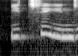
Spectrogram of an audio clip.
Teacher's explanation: நாவின் இடை அன்னத்தின் அடியை வந்து தொடுறதால பிறக்குது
